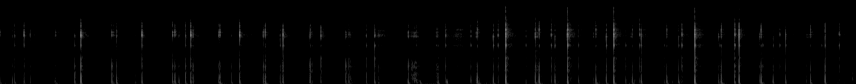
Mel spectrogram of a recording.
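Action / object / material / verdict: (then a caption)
tap / wooden bowl / wood / none. An empty, light-coloured hollow wooden bowl is held up and tapped and scratched with a thin wooden stick and fingers. The result is a quick, uneven series of dozens of short, dry, high clicks and scratches that stop almost instantly, with almost no low end.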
